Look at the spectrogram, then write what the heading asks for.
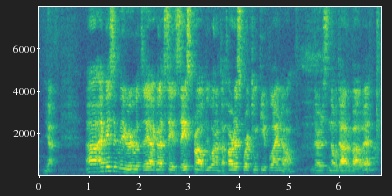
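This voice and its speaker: The speech moves at a very fast pace with ordinary pitch variation. Audible room echo and noticeable background noise accompany it. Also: man, fairly high pitch for a man. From Canada (Romanian-born, Hungarian family). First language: Hungarian. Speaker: travel vlogger. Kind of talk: casual chat.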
